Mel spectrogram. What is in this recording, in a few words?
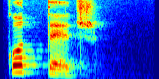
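"коттедж", Komi, female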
